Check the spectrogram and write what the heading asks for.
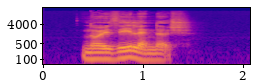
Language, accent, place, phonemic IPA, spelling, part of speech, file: German, Germany, Berlin, /nɔɪ̯ˈzeːˌlɛndɪʃ/, neuseeländisch, adjective, De-neuseeländisch.ogg
- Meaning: of New Zealand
